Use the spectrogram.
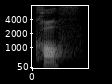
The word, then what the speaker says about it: cough: Both of these end in a f sound, yet one pronounces the O in the middle for cough and the U in the middle for tough.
